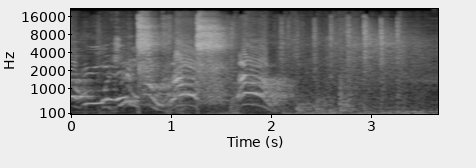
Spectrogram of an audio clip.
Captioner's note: gun firing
